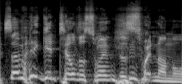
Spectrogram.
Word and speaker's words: Tilda Swinton: Tilda Swinton.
